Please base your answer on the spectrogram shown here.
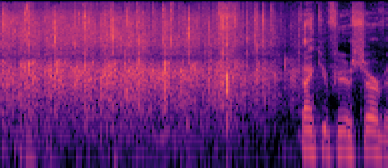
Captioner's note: audience applauding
